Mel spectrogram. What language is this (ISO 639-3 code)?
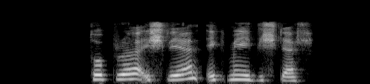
tur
